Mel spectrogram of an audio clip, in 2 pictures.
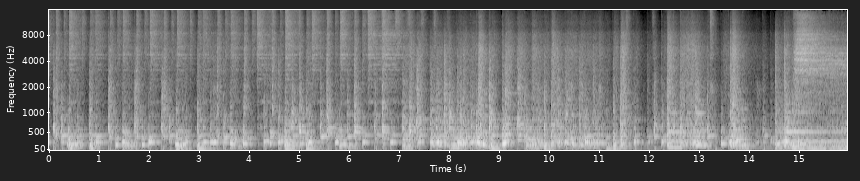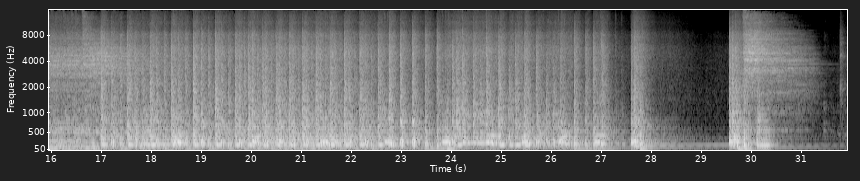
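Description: Live jazz trio of drum kit, kpanlogo hand drums and electric bass, with busy, fast drumming and rolls and a cymbal crash about halfway through. Near the end the band stops short, and after a brief gap there is one more loud hit.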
